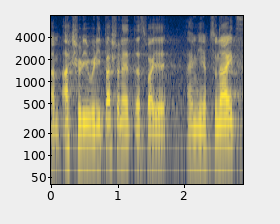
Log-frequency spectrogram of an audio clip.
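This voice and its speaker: Bright and sharp in tone, a man's medium-pitched voice shows ordinary pitch variation in a French accent. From France. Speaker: award-winning business partner. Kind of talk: acceptance speech.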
